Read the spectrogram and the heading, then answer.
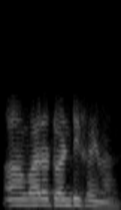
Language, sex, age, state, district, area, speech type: Tamil, female, 18-30, Tamil Nadu, Thanjavur, rural, conversation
